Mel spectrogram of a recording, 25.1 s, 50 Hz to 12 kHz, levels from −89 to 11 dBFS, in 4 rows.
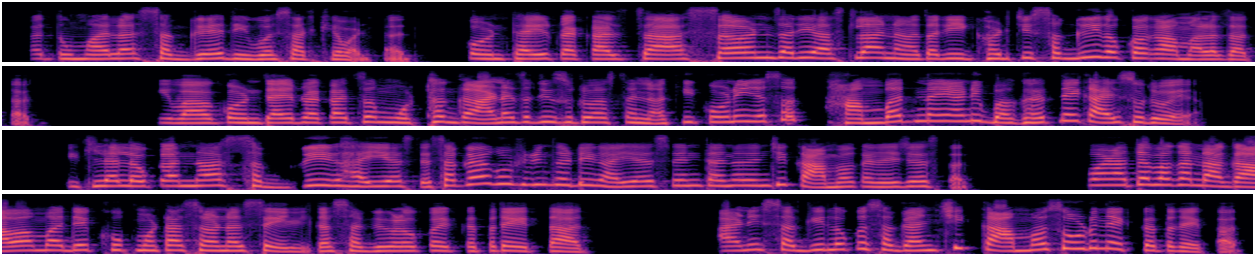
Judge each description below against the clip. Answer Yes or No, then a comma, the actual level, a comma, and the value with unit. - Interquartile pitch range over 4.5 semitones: No, average, 3.8 semitones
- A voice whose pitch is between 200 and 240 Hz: No, very high, 260 Hz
